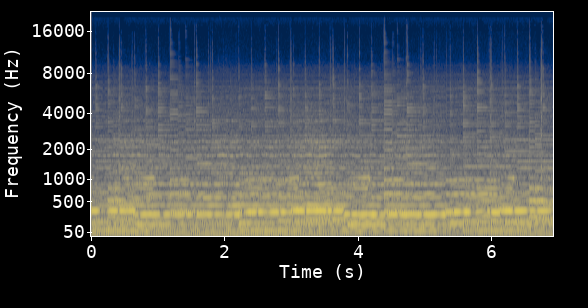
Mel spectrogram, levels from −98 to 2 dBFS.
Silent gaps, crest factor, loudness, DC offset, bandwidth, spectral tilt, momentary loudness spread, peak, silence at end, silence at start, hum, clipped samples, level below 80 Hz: none; 12 dB; -19 LUFS; under 0.1%; 8.8 kHz; -8 dB/octave; 5 LU; -6 dBFS; 0 s; 0 s; none; under 0.1%; -30 dBFS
